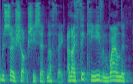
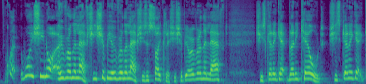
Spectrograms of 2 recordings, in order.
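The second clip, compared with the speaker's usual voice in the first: much higher and fast, indignant imitation; exasperated instructor; 9 semitones higher than usual. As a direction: complain at the cyclist in the road, outraged. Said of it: "And he'd go".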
